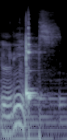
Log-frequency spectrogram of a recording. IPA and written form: lips (leaps)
